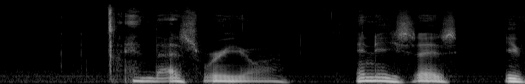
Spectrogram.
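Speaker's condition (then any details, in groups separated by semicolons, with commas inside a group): ALS; affects chest and throat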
